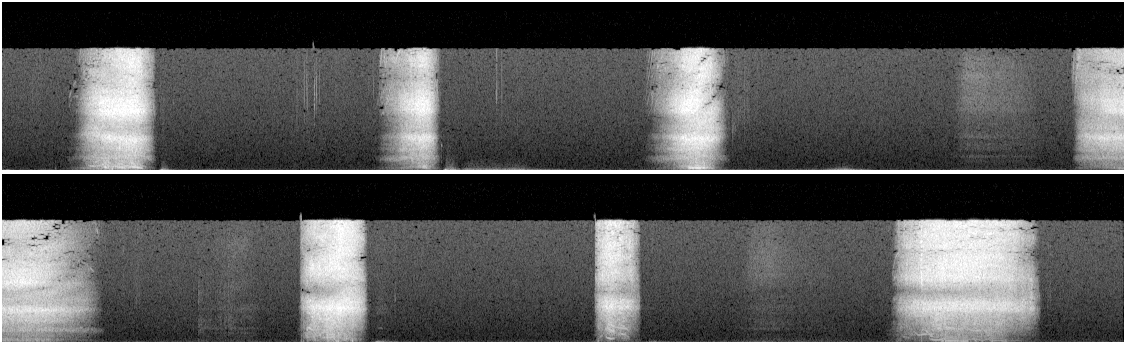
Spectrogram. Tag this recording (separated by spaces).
snorting cocaine sniff powder nose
